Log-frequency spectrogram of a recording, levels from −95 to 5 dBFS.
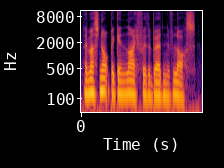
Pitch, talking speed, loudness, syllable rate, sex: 125 Hz, 245 wpm, -18 LUFS, 5.5 syllables/s, male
